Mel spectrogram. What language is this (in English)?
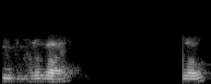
Manipuri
